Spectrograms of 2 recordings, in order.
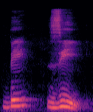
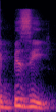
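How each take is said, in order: First: "busy" split in two with a pause mid-word; syllable break. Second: Said in the usual way. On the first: Shown as a demonstration. Teacher showing children the syllables, "busy" broken in two. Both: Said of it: "then a slight pause and then Z".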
